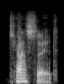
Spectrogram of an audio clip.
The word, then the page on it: tacit: American English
